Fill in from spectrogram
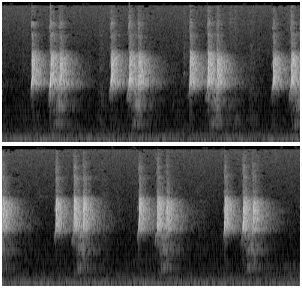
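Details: Quail repeating a crisp three-note phrase seven times at an even pace of about one per second, the notes sharp and clipped, with a constant low hum in the background.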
